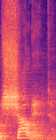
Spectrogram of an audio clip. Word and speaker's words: shouted: That ra, the R, that sound, para, ra, is the same sound from shouted.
